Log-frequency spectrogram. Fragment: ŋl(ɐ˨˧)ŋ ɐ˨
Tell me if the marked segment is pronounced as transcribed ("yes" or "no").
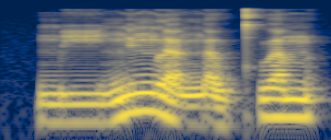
yes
